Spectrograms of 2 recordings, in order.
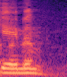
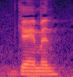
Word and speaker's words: Gaiman: Gaiman. – Gaiman.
